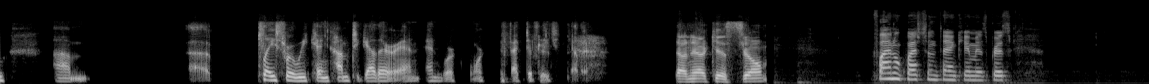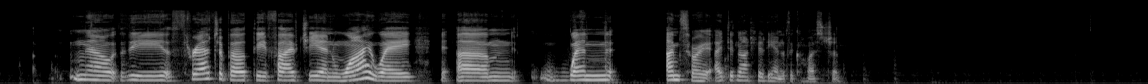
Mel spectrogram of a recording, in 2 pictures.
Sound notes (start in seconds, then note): 12.6 speaking French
